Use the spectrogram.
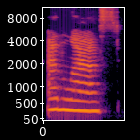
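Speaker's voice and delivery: usual speaking voice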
